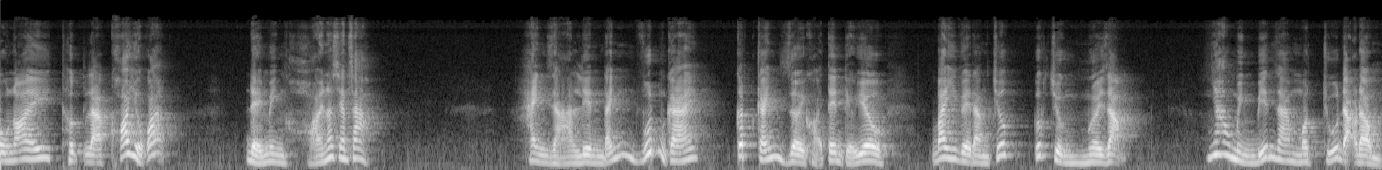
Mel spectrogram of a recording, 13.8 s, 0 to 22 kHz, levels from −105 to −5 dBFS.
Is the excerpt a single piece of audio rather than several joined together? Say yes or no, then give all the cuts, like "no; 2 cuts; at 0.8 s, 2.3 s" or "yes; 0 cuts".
yes; 0 cuts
